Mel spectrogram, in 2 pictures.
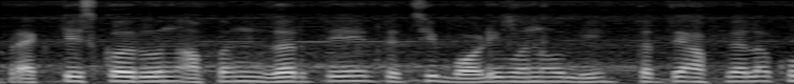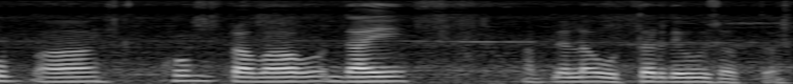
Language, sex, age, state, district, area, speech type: Marathi, male, 18-30, Maharashtra, Ratnagiri, rural, spontaneous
